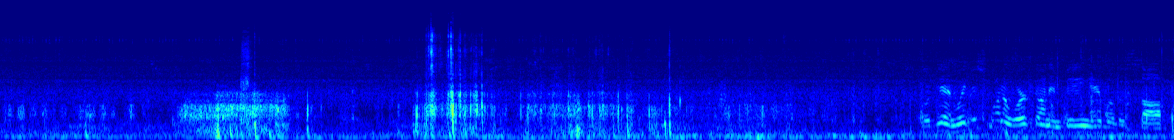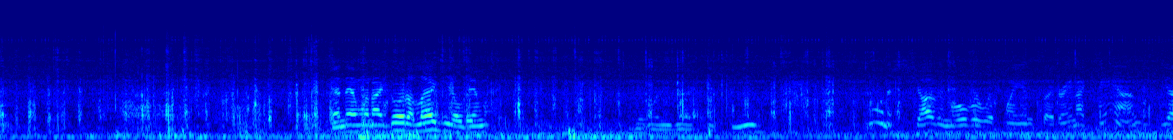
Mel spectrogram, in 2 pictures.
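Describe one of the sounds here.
A horse's hooves thud softly as the horse walks on sand.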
